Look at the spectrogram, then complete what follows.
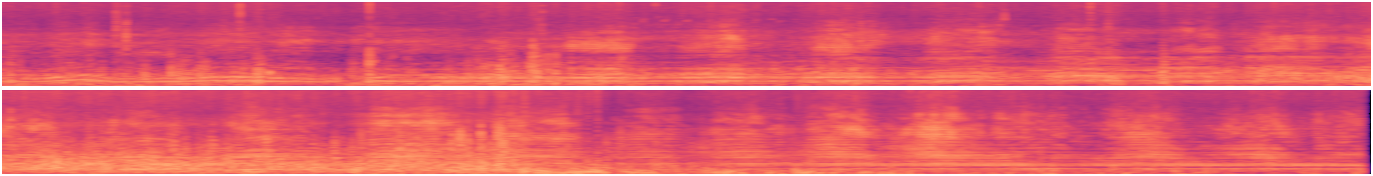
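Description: Motorboat engine running with a steady drone, its pitch wavering at first and then holding steady. A louder rushing noise swells in the middle and drops away about ten seconds in.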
